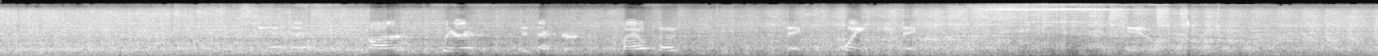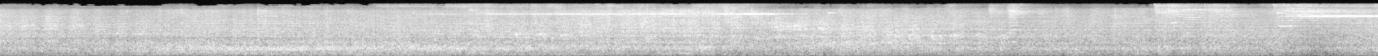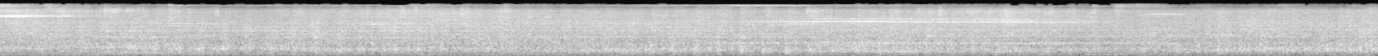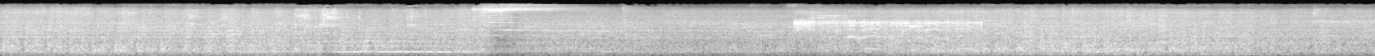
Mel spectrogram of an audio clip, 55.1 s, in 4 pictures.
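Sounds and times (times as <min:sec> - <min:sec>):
freight train wheels rumbling: 0:00.0 - 0:55.0
high-pitched wheel squeals: 0:26.5 - 0:28.3, 0:34.9 - 0:38.4, 0:45.3 - 0:47.2.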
